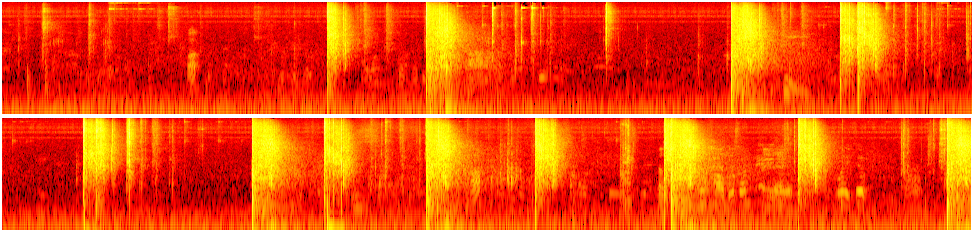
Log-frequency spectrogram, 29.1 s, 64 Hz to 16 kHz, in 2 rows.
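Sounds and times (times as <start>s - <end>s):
rifle shots echoing: 4.8s - 5.5s, 6.3s - 7.9s, 10.9s - 14.0s, 15.7s - 17.0s, 18.3s - 23.4s, 24.4s - 25.8s, 26.4s - 27.2s, 28.6s - 29.0s.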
